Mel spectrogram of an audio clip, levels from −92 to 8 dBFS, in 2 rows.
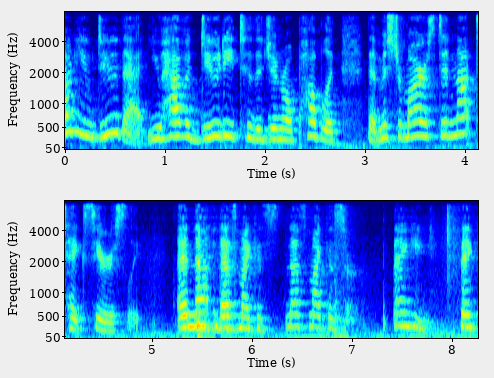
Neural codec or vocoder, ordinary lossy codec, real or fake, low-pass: codec, 16 kHz, 0.4 kbps, LongCat-Audio-Codec; AAC, 48 kbps; fake; 7.2 kHz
